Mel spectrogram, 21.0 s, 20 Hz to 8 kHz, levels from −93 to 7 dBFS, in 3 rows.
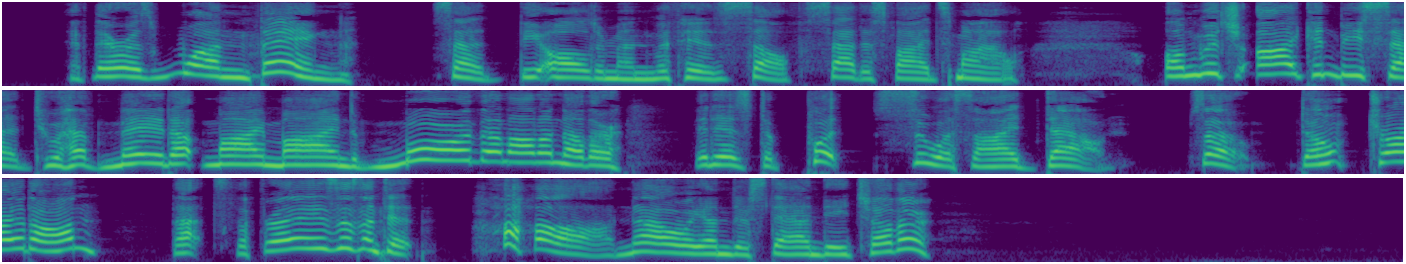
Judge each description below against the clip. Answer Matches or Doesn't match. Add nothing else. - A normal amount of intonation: Doesn't match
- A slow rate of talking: Doesn't match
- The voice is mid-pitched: Doesn't match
